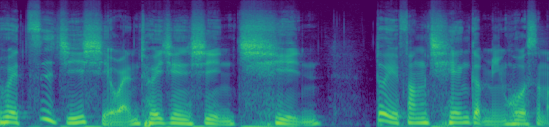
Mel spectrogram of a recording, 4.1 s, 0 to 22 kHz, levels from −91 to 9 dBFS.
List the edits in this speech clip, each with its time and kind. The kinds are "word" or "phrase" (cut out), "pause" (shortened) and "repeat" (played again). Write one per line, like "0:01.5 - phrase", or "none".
none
